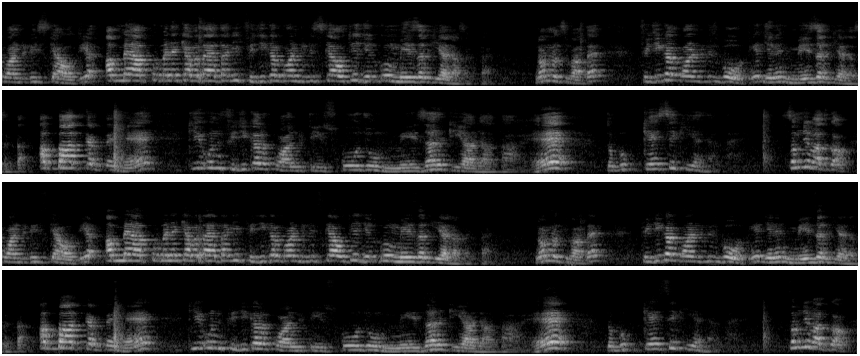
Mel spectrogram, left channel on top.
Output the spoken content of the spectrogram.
क्वांटिटीज क्या होती है। अब मैंने क्या बताया था कि फिजिकल क्वांटिटीज क्या होती है, जिनको मेजर किया जा सकता है। नॉर्मल सी बात है, फिजिकल क्वांटिटीज वो होती है जिन्हें मेजर किया जा सकता है। अब बात करते हैं कि उन फिजिकल क्वांटिटीज को जो मेजर किया जाता है तो वो कैसे किया जाता है। समझे बात को आप,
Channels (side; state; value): both; normal; correlation 0.55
